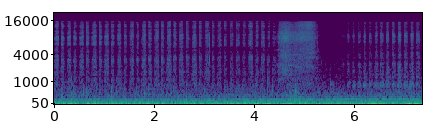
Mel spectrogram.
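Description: A hand strokes a wooden colored pencil back and forth across the illustration on a thin paper page of an open coloring book, coloring it in. Rapid, steady pencil-on-paper scratching and rubbing runs throughout, with a brief, brighter hissing swell just before the five-second mark before the quick strokes resume.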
